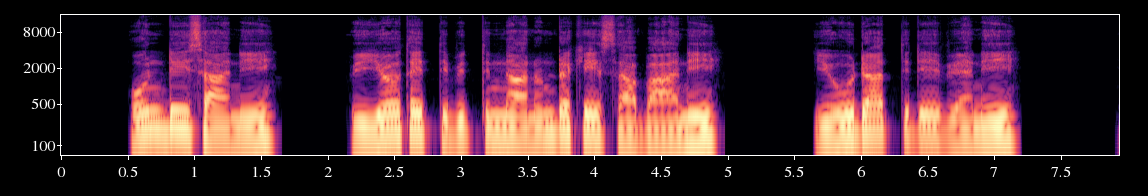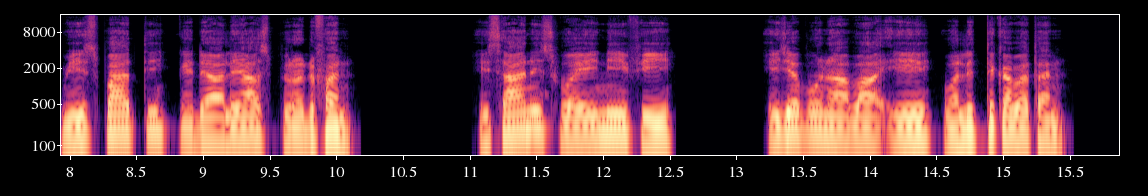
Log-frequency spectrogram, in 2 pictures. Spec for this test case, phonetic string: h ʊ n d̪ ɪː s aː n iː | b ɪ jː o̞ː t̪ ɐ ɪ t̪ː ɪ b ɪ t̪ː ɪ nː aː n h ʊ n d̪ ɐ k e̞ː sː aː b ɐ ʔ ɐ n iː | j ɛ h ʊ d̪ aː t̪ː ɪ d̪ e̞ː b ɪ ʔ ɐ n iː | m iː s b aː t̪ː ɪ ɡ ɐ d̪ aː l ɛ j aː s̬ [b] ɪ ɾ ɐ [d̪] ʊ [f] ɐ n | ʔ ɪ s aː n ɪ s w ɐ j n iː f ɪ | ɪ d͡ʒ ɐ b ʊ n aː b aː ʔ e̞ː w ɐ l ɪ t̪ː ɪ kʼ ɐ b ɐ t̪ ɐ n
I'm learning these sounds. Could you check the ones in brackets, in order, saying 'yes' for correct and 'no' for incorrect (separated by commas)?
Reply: yes, yes, yes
